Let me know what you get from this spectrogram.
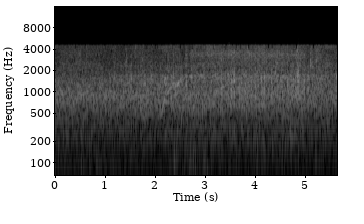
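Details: Steady broadband rumble like a passing train or vehicle fills the recording, with faint voices underneath and no animal calls.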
